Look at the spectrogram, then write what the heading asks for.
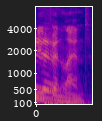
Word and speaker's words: Newfoundland: Understand Newfoundland. There it is.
